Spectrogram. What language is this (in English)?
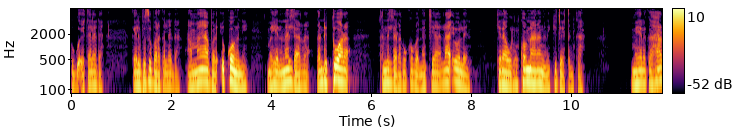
Bura-Pabir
